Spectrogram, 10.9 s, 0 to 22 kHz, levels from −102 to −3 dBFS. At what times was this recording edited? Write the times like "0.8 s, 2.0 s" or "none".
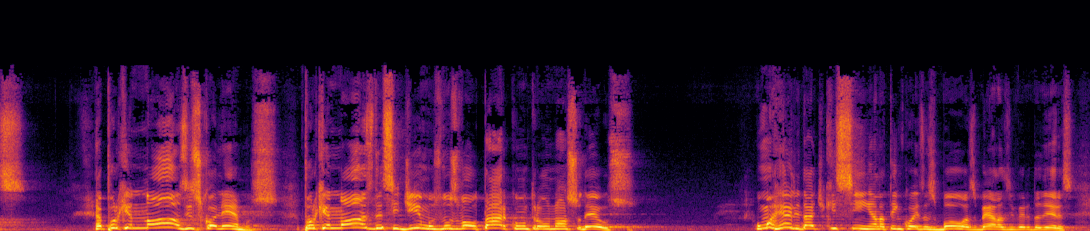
7.5 s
